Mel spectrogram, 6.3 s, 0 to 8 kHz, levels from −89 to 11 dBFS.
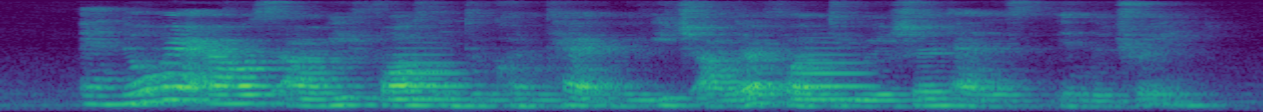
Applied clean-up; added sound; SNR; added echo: none; Brass instrument; 5 dB; reverberation time 0.7 s.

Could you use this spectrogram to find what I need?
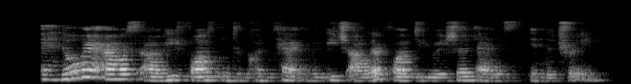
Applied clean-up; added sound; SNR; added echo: neural mask model DeepFilterNet 3.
